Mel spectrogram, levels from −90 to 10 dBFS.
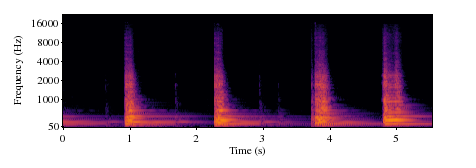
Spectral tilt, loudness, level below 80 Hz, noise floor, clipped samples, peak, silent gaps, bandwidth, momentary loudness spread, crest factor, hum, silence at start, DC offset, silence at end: -8 dB/octave; -24 LUFS; -56 dBFS; -56 dBFS; under 0.1%; -6 dBFS; none; 11.5 kHz; 21 LU; 20 dB; none; 0 s; under 0.1%; 0 s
